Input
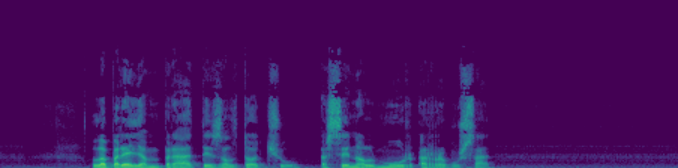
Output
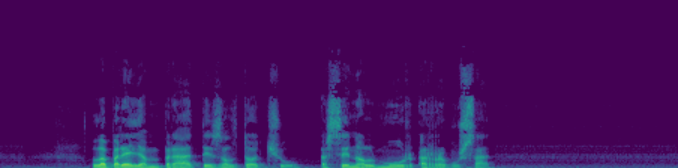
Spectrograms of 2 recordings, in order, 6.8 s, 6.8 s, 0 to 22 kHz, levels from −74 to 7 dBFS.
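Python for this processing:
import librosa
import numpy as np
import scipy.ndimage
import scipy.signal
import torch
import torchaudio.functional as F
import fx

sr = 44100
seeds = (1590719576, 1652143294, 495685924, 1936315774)

y = fx.high_shelf(x, sr, hz=5600.0, db=fx.steps((0.0, -11.0), (3.4, -3.5)))
y = F.gain(torch.from_numpy(y), 2.5).numpy()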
